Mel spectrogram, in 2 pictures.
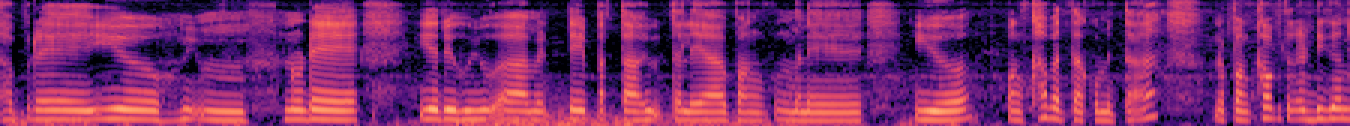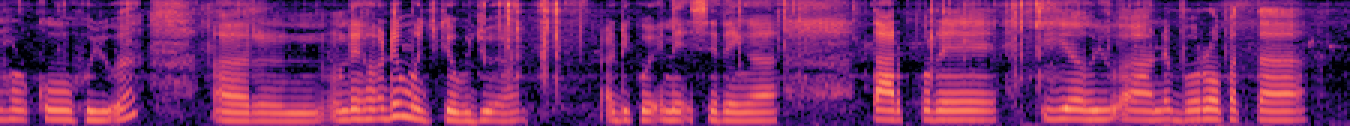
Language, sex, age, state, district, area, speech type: Santali, female, 18-30, West Bengal, Purulia, rural, spontaneous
